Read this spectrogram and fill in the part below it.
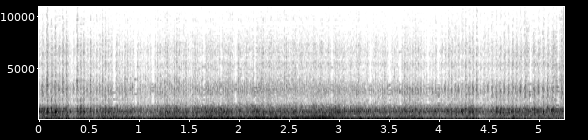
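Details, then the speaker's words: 1941 Case SC tractor before governor repair, governor linkage freshly adjusted: engine note climbs for about three seconds then sags, creeping toward wide-open throttle instead of returning to idle; fault suspected inside the governor. "see it wants to pull itself wide open and it shouldn't be doing that it's just fight to go to Idyllwild"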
